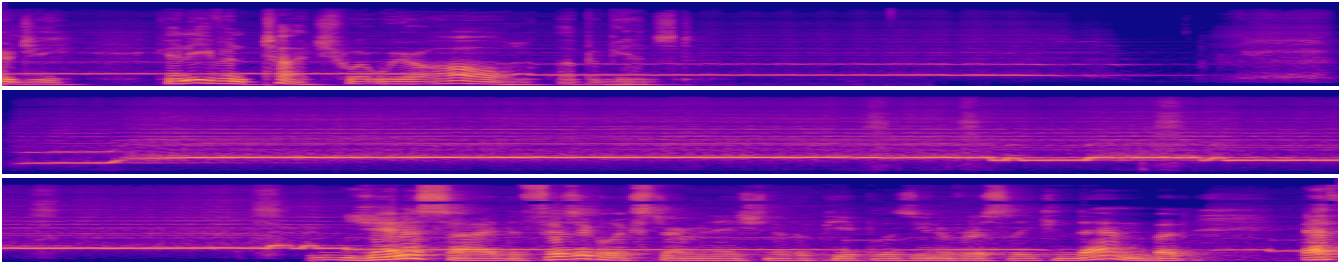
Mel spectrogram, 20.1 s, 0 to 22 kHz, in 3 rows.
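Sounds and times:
solo flute long held notes: 0:00.0 - 0:20.0
breathy sound: 0:05.2 - 0:06.9, 0:19.3 - 0:19.8.

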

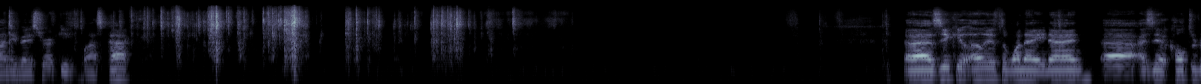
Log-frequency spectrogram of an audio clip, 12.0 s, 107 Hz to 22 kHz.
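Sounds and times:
foil wrapper crinkling and tearing: 0:00.0 - 0:05.3.

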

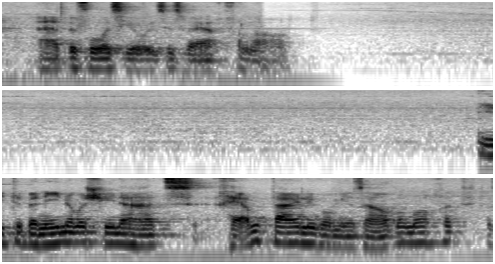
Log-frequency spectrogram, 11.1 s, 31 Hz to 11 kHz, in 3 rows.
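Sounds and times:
machinery and ventilation hum: 0:00.0 - 0:11.0.

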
